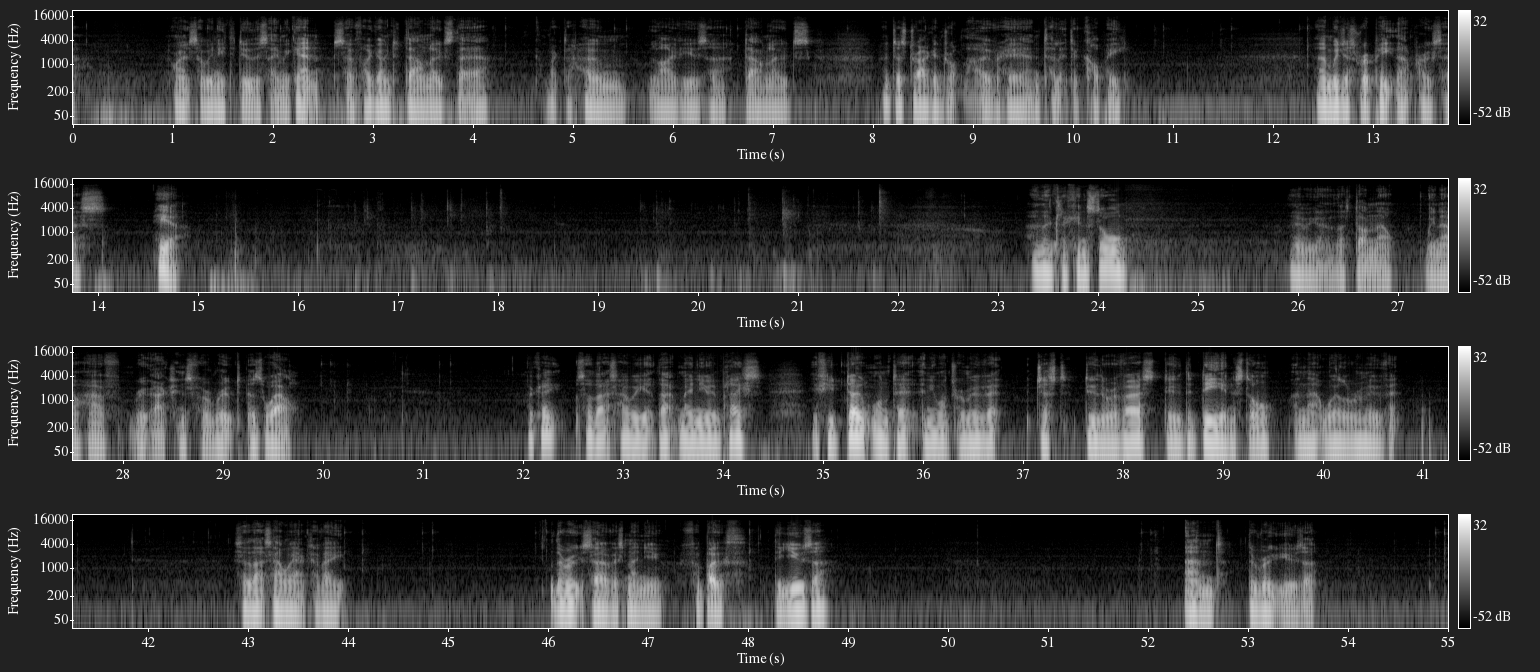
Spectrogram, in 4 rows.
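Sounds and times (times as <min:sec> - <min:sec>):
sharp clicks: 0:10.8 - 0:12.4, 0:30.0 - 0:30.4, 0:44.0 - 0:45.0, 0:51.9 - 0:52.2, 0:54.8 - 0:55.0
person speaking: 0:12.3 - 0:15.0, 0:23.2 - 0:24.7, 0:25.9 - 0:29.8, 0:52.3 - 0:53.8.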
